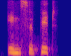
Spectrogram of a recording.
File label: "insipid", Indian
